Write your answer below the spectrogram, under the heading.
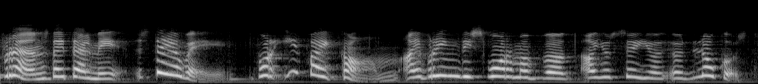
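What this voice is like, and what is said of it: Phony put-on foreign accent. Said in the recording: “it's good to be able to drop that phony accent.”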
